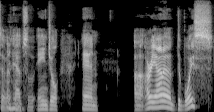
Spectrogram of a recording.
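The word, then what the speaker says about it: Ariana DeBose: And Ariana DeBois, I believe is how you say her name.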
